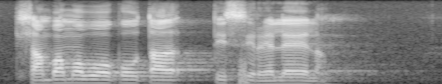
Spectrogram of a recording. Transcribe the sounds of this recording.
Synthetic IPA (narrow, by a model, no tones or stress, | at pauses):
ɬambamaβɔkɔutatisiɾɛlɛːla̰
